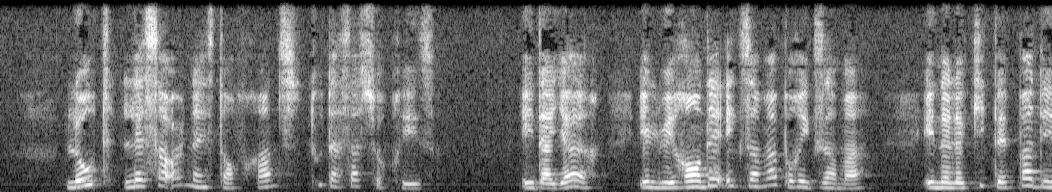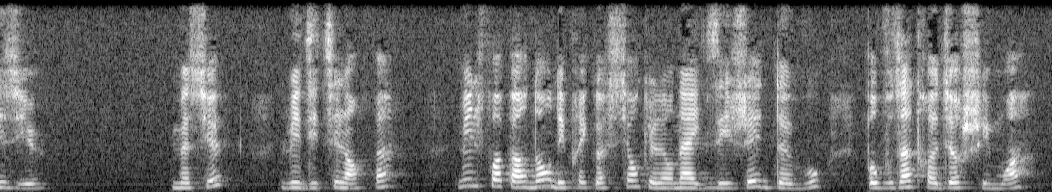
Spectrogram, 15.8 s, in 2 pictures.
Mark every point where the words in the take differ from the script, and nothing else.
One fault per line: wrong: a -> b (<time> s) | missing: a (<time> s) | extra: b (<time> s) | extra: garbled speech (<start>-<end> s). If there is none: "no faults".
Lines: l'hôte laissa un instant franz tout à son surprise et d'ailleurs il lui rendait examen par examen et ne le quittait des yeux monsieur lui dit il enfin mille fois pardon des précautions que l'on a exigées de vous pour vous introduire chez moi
wrong: son -> sa (2.5 s)
wrong: par -> pour (5.8 s)
extra: pas (7.5 s)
